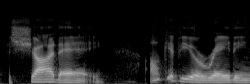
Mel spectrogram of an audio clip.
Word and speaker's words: Sade: company actually printed pronounced charde on the labels of its release this was inaccurate it's actually pronounced sha without the r so there was a lot of confusion around that but it's pronounced shade no R several members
